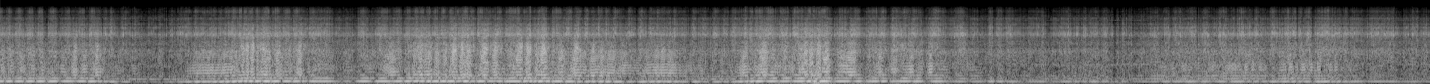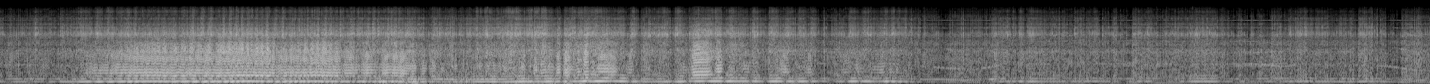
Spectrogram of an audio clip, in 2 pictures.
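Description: A tricopter's electric motors and propellers running in flight, heard up close from a camera mounted on the craft: a steady multi-toned whine whose pitch dips and comes back up several times as the throttle changes.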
